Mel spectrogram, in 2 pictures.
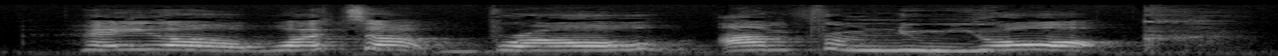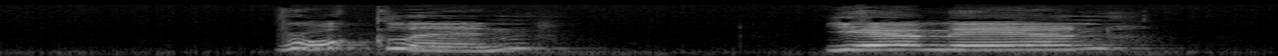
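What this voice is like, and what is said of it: Put-on New York accent, sounds Jamaican. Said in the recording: “I can do a New York accent ... That was like Jamaican.”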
